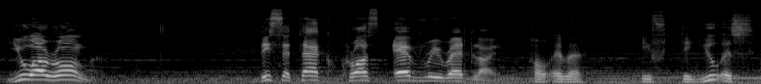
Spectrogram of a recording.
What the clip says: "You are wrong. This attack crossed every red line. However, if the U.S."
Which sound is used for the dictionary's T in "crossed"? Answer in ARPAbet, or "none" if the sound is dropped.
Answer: T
